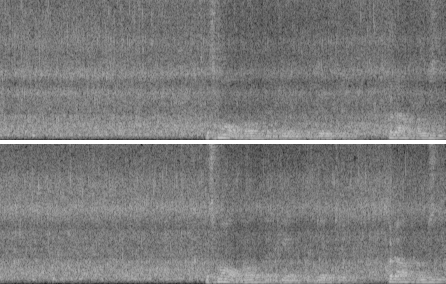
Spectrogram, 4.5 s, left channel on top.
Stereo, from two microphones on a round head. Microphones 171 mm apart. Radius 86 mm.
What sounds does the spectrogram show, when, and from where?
2.1 s a man speaking: 50° right (ahead or behind), 1.4 m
